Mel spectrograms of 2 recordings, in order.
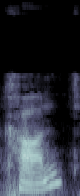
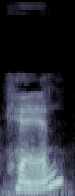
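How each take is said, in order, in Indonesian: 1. Diucapkan dengan aksen Inggris. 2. Diucapkan dengan aksen Amerika. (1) "Orang Inggris mengucapkannya can't" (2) "Orang Amerika can't"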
